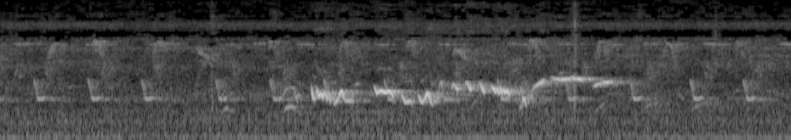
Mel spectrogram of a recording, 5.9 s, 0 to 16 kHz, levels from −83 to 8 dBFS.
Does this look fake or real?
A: real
